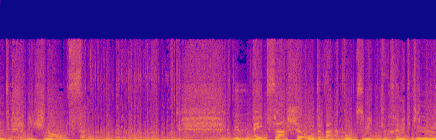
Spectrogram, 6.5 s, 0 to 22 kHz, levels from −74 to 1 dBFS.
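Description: Throughout the speech there is a coarse, grainy distortion whose grit rises and falls with the voice and vanishes in pauses rather than hissing on. The distortion is nearly as loud as the speech itself. That signal-following character, unlike steady noise, points to low bit depth without dither, likely truncation to about 3 bits.

AAC frame loss with concealment appears at 0.90 to 0.96 s, just after "ist noch", at 3.60 to 3.70 s, and at 5.81 to 5.88 s. Each gap is filled with a smeared, phasey stretch rather than hard silence, because the decoder extends the last good spectrum. The gaps last about 43 ms, 85 ms and 43 ms, which fits the loss of one or two AAC frames each.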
